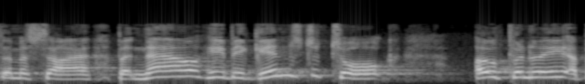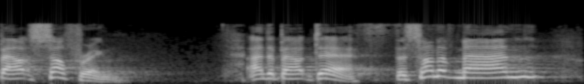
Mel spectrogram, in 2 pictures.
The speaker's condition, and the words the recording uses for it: None; typical speech.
